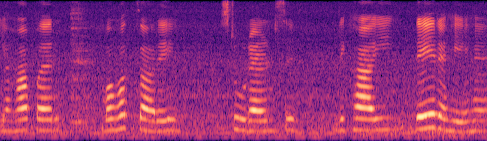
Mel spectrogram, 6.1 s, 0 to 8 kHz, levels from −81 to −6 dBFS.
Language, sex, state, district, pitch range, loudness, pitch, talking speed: Hindi, female, Haryana, Jhajjar, 225-245 Hz, -19 LUFS, 235 Hz, 90 wpm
